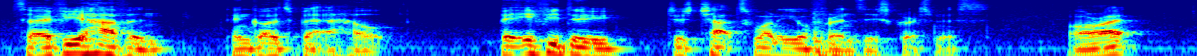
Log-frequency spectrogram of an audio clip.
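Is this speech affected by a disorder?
No.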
